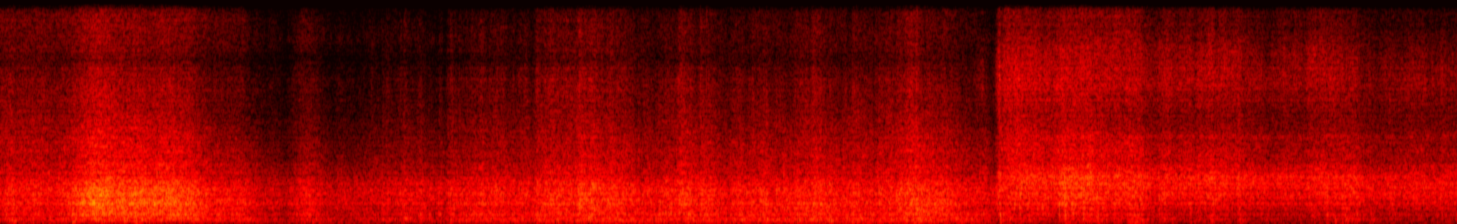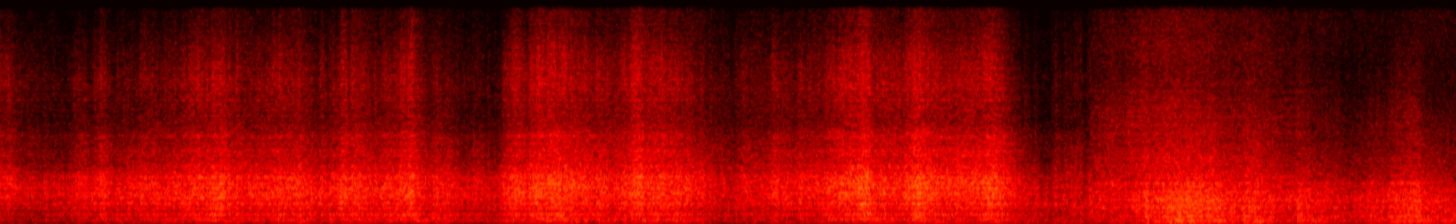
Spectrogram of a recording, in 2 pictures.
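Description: Colour fountain firework burning on the ground: a steady rushing hiss of spraying sparks that swells and eases every few seconds, brightening noticeably about ten seconds in.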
